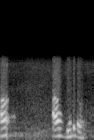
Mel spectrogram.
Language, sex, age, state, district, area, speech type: Kannada, male, 30-45, Karnataka, Udupi, rural, conversation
